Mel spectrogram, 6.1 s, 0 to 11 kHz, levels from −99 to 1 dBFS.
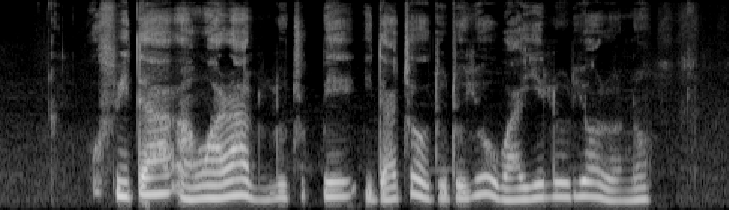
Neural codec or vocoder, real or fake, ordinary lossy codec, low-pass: none; real; none; none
